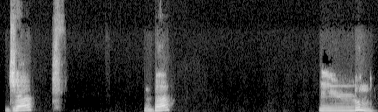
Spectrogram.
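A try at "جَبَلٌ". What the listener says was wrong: Juste attention à ne pas faire une prolongation. C'est ja.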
